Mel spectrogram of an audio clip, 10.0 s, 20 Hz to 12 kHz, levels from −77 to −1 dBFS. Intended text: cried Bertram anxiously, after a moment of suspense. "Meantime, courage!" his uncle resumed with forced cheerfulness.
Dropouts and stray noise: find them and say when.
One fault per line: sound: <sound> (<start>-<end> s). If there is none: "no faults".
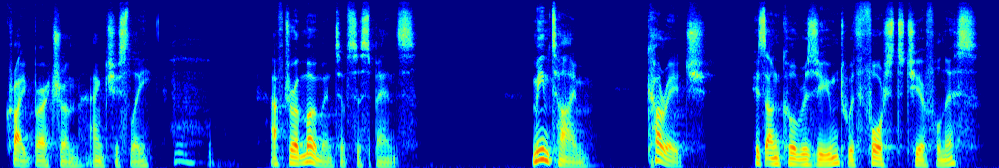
sound: sigh (1.7-2.4 s)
